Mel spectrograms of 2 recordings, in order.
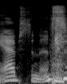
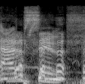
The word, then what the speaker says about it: absinthe: You are all saying, it sounds like you're saying abstinence. – It's absinthe.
